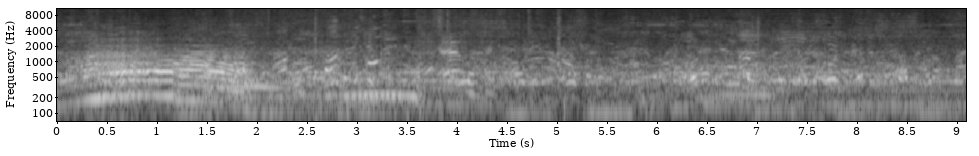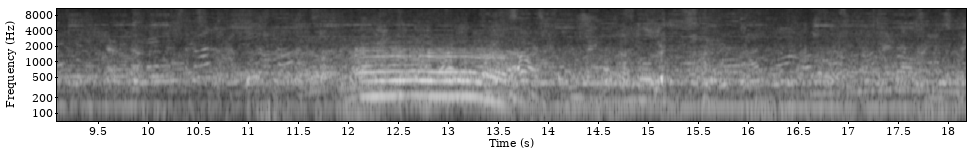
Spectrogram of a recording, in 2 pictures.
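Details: Holstein cows brought into the judging ring at the Viehschau Zürcher Unterland cattle show, Switzerland, 26 April 2014; a drawn-out harmonic moo near the start and another around twelve seconds, over steady crowd chatter and a low hum.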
